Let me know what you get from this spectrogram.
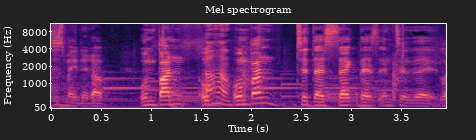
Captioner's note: Taiwanese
